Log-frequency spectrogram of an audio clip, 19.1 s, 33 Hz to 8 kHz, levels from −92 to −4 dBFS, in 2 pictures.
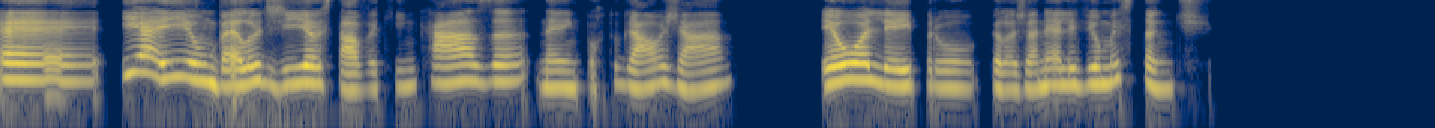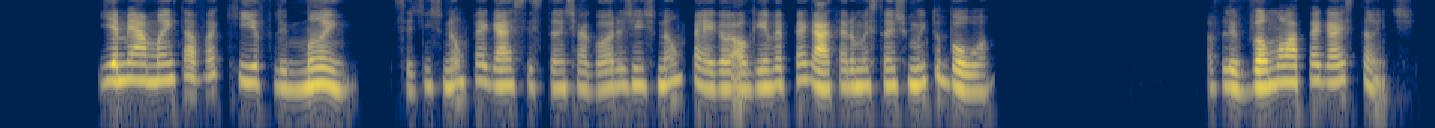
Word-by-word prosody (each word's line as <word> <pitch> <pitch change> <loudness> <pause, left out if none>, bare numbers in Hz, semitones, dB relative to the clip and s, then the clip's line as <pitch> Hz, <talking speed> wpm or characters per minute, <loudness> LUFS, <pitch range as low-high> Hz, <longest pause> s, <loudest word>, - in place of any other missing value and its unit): é. 255 -1 +4
E 345 +2 0
aí, 295 -5 +5
um 250 -2 +3
belo 220 +3 +4
dia, 220 +2 +2
eu 230 - +3
estava 180 -5 -2
aqui 180 +2 -17
em 200 - -9
casa, 240 +3 +1
né, 190 0 -4
em 185 - -4
Portugal 200 +1 -4
já, 195 0 -4 0.6
eu 235 +4 +8
olhei 225 -7 +5
para 195 -1 -11
o 185 -1 -7
pela 180 -2 -4
janela 200 +4 -3
e - - -2
vi 220 +2 0
uma 225 +3 -1
estante 215 -9 -8 2.2
e 245 +3 -1
a - - +9
minha 255 0 +3
mãe 255 +1 -1
estava 270 - -6
aqui, 270 -7 -8
eu - - -2
falei: 200 -4 -11
"Mãe, 195 0 +1 0.3
se - - -21
a - - -18
gente 200 +2 -15
não 205 +4 -5
pegar 235 -4 -2
essa 205 0 -8
estante 190 -1 -11
agora, 180 +2 -7
a - - -8
gente 210 -1 -8
não 225 +5 -4
pega, 185 -7 -4
alguém 190 +2 -2
vai 215 +1 -5
pegar", 205 -6 +4
que 200 - -14
era 195 - -4
uma 200 - -1
estante 205 +1 -7
muito 225 +6 -2
boa. 180 -6 -1 1.4
Eu 185 - -17
falei: 190 -1 -2
"Vamos 195 +6 +4
lá 240 0 +4
pegar 240 -1 -2
a - - 0
estante". 260 +1 -11
210 Hz, 195 wpm, -23 LUFS, 190-245 Hz, 2.2 s, a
